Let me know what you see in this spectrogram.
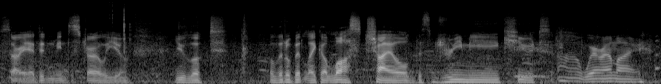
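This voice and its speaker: Against noticeable background noise, a man with an American accent speaks at a moderate pace, his pitch fairly low with ordinary variation. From Hawaii. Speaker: dating coaching student. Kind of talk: street conversation, approaching a stranger. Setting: outdoors in a city square.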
